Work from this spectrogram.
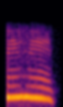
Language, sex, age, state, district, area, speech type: Sindhi, female, 18-30, Rajasthan, Ajmer, urban, conversation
